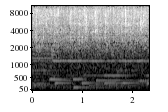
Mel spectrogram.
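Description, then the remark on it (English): A steady hiss of running shower water pours continuously for a couple of seconds, fairly loud, with faint low sustained tones humming beneath the spray. “turn on the shower for a sec”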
